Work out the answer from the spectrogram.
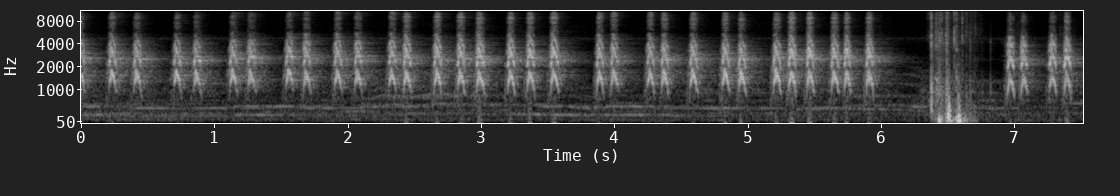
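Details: Yellow-vented bulbul male in ngebrem ngekek garuda song, meant to raise breeding drive: steady rasping cackles in clusters of two or three, broken near the end by a sharp knock.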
